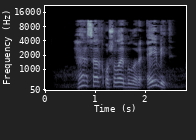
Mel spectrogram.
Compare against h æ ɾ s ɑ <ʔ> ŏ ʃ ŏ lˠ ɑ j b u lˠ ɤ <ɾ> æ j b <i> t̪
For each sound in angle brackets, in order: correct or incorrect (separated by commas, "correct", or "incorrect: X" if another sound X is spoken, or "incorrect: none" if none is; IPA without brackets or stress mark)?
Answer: incorrect: q, correct, correct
